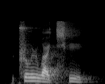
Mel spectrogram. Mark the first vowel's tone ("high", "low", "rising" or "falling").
high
